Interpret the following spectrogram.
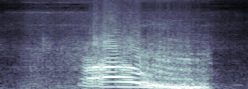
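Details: Tiger roaring on a jungle safari: one deep, rich roar lasting about two seconds. It starts abruptly, then slides downward in pitch into a rough, growling finish. Near silence comes before and after.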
